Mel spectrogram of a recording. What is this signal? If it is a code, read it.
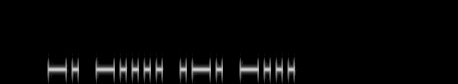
Morse code, heard as a keyed tone, about 20 wpm, 700 Hz. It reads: N6RB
